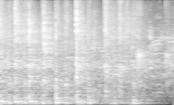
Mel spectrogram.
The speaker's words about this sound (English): You see him outside the hockey arena. He's there at the farmer's market. He's at art walks, folk festivals, and down by the wharf. He's the guy who bangs on upside-down plastic pails.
